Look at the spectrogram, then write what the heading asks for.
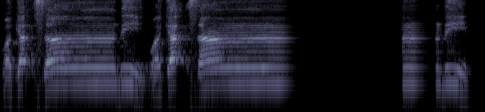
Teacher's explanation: عشان التنوين وراه حرف الدال، وده اسمه إخفاء حقيقي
